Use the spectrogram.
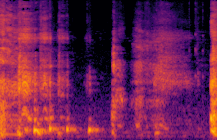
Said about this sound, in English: you legit almost killed me because I almost choked on my cough drop. You weren't ready for that one.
